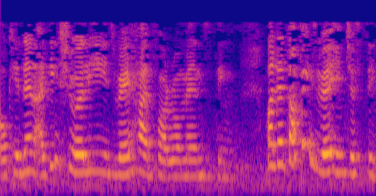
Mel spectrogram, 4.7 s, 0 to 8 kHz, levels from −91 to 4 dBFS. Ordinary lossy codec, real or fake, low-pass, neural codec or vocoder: MP3, 24 kbps; fake; 7.2 kHz; vocoder, 44.1 kHz, 80 mel bands, Vocos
